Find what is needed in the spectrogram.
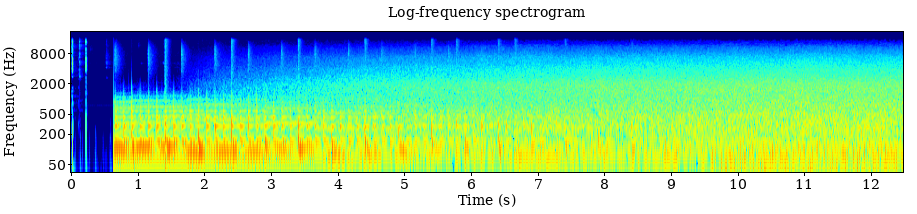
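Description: Recorded music starting about half a second in and crossfading smoothly into steady ocean surf noise; the music has faded out by about five or six seconds in, leaving only the surf.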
